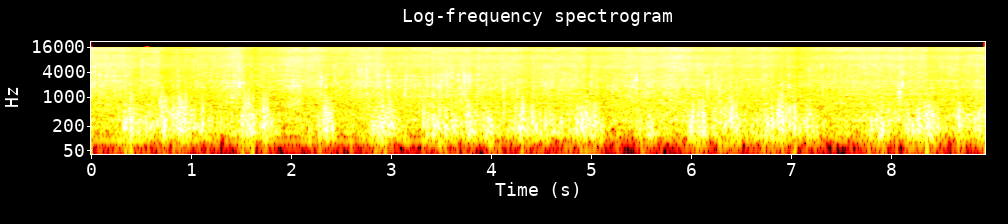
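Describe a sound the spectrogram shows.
Bicycle tyres crunch and rattle over a dirt track.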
